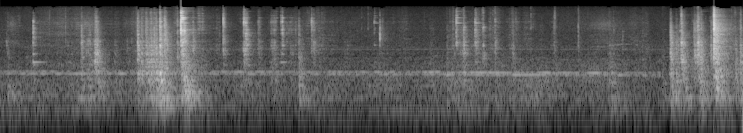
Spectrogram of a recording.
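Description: Small metal clicks and taps of cap screws and washers being fitted by hand into a sheet-metal mounting bracket, scattered, with a busier cluster about a second and a half in and another near the end. A faint steady tone sounds underneath and stops shortly before the end.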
